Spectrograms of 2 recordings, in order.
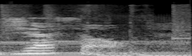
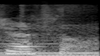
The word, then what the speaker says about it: gesso: Montague, informed me that I didn't know if it was a soft G or hard G, but anyway, it's gesso. And I have a few videos where I'm calling it gesso, but it's gesso, people.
